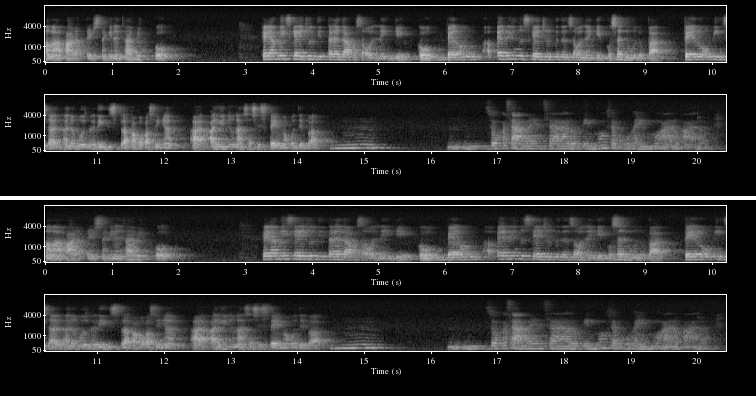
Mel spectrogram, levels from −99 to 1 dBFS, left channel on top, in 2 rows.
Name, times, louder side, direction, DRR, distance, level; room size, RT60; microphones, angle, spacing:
voice 1, 0.0-1.8 3.2-5.8 6.0-9.2 9.6-12.1 12.4-14.3, left 3 dB, 90° left, 5 dB, 0.4 m, -30 dB
voice 2, 5.7-6.1 14.5-15.2 16.2-20.3, left 1 dB, 30° left, -3 dB, 0.8 m, -38 dB
3.0 x 2.5 x 3.3 m, 0.72 s
head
